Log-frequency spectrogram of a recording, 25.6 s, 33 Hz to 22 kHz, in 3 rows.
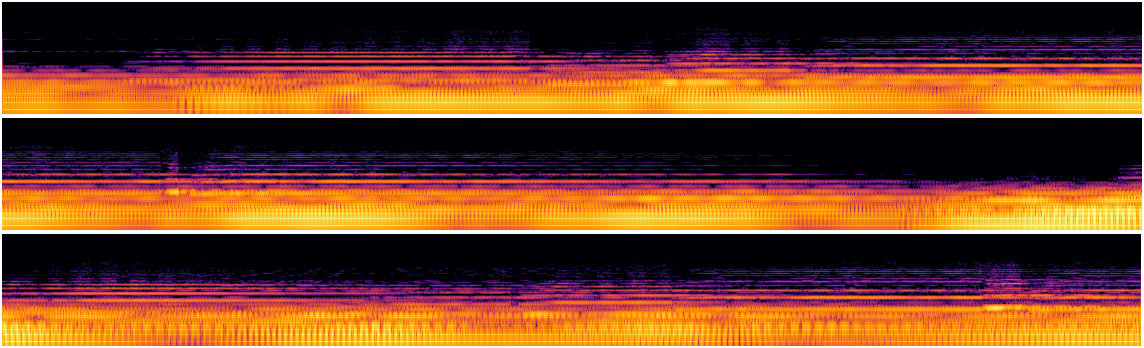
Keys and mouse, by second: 1.1-4.1 drag, 8.9 Tab, 10.3 alt+a, 10.7 b, 11.4 click, 15.0 click, 18.2 click, 21.2-23.3 drag.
